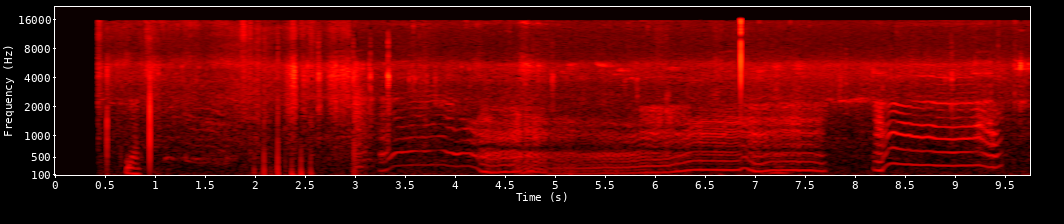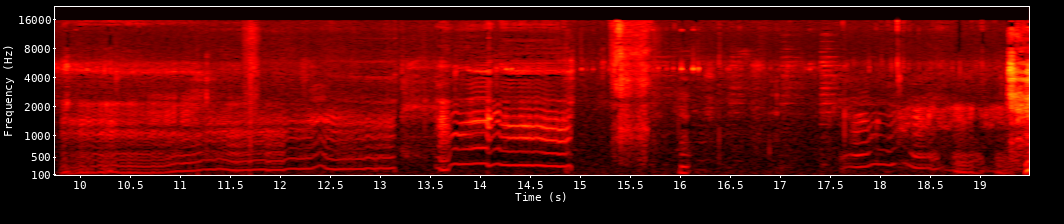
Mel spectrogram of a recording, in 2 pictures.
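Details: Pet domestic cat growling while playing tug of war over a chicken leg; long, drawn-out, wavering moaning growls come in several phrases separated by short pauses, with faint household noise behind.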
